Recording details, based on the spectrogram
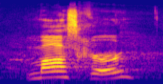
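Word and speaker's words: Mousecar: a Walt Disney World Mosker. It says here it rhymes with Oscar. Mosker.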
